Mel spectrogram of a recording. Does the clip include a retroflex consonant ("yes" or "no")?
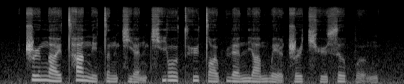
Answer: yes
